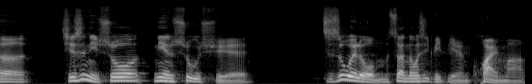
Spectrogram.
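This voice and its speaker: Pitch swings very widely in this man's speech. He keeps a moderate pace and a medium pitch. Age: 50s. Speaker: parent of student, former tech executive. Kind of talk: interview. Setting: classroom.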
